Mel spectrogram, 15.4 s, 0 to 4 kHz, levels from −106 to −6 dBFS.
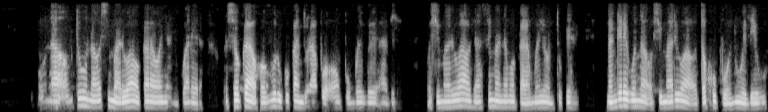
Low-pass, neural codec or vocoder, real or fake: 3.6 kHz; none; real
